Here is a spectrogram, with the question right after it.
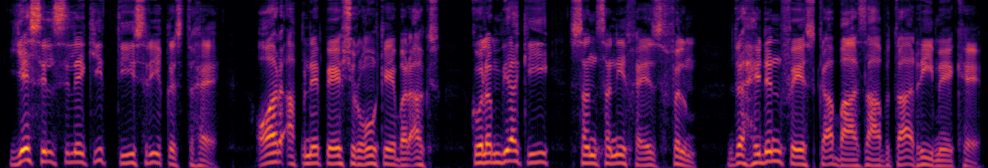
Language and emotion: Urdu, neutral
